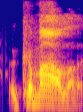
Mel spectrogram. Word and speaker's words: Kamala: the Republicans when they when they mispronounce her name they do it on purpose I know they do but y'all know her name is KLA Kamala y'all know what her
